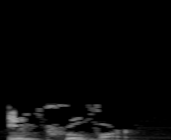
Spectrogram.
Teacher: Improve 跟 our 有个连音， our 说成一个儿化音叫 er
